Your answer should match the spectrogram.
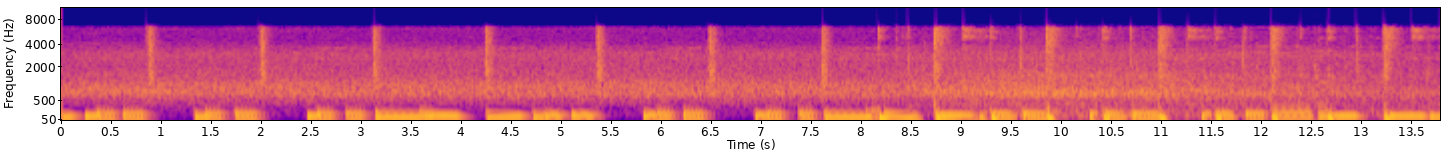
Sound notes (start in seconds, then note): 0.2 upbeat music playing; 7.8 crowd cheering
